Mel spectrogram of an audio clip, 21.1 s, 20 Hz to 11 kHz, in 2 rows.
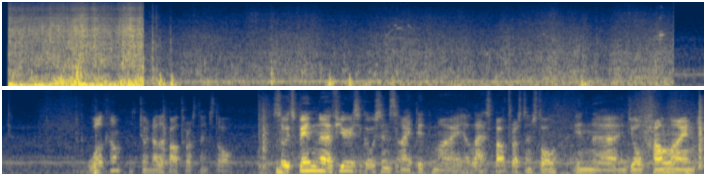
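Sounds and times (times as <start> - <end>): wind buffeting microphone: 2.1 - 3.8, 4.4 - 10.0
steady low hum: 2.1 - 21.0.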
